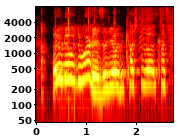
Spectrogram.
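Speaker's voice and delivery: mocking whiny quote.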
